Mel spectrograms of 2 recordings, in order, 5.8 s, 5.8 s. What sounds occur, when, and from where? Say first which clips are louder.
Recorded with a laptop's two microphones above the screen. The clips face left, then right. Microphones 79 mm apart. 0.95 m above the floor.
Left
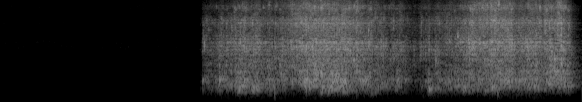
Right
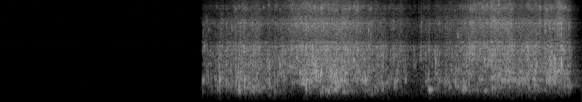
2.0 s a splash: right 7 dB; 45° right (ahead or behind), 0.6 m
